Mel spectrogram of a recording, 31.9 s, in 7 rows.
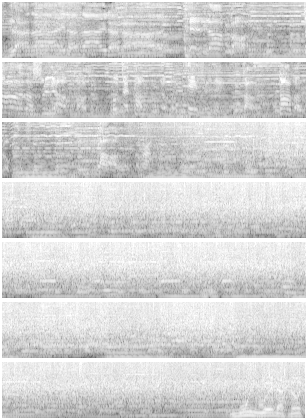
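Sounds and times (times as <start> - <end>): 
speech: 0.1 - 2.5, 3.4 - 13.7, 30.8 - 31.8
audience applause at a night show of songs and poetry: 11.3 - 31.8.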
